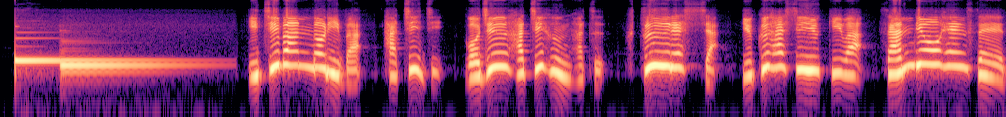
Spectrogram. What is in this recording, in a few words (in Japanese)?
announce; jrkyushu; yukuhashi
